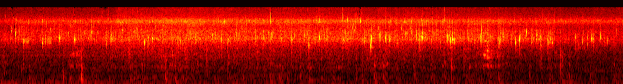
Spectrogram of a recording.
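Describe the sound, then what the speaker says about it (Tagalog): Garlic frying in cooking oil for an eggplant dish, a dense crackling sizzle close up with rapid spitting pops throughout and no speech. "maglagay na tayo ng mantika. Ilagay na natin yung bawang."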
